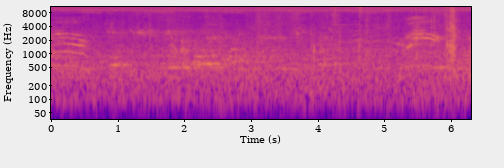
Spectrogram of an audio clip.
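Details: Domestic cat roaming outdoors in Singapore gives two short wavering meows, one at the very start and another near the end, set against a steady outdoor hiss with a few faint clicks in between.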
